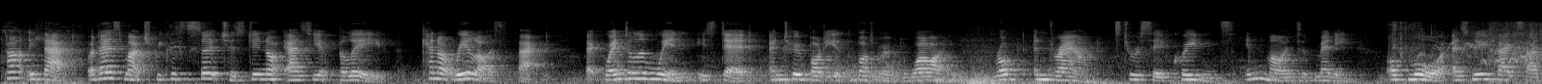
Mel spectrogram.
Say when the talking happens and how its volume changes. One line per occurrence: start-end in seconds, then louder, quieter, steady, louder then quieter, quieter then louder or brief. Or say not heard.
0.1-15.3 steady.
